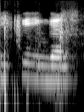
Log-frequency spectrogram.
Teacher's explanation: நாவினோட முதல் பகுதி வந்து அண்ணத்தை தொடுவதனால் பிறக்கறதுதான்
